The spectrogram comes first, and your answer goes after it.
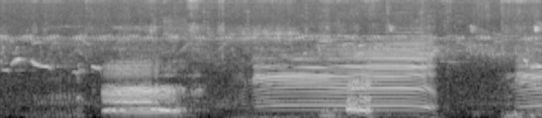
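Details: Moos of a cattle herd running toward green pastures: a short moo, then a long, steady harmonic moo near two seconds, and the start of another at the end.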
